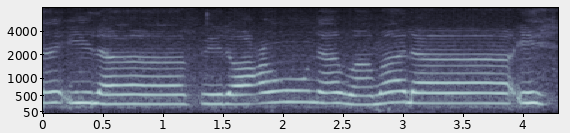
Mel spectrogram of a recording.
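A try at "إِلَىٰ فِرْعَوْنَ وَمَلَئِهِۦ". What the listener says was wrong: नहीं बेटे, लाम को लॉन्ग नहीं करना। लाम जबर के आगे अलिफ के ऊपर ये जो छोटा सा निशान नजर आ रहा है ना, उस सर्कल, इसे कहते हैं कसरा।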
